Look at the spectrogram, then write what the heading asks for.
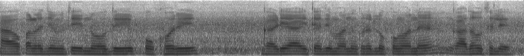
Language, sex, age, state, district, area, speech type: Odia, male, 18-30, Odisha, Subarnapur, urban, spontaneous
